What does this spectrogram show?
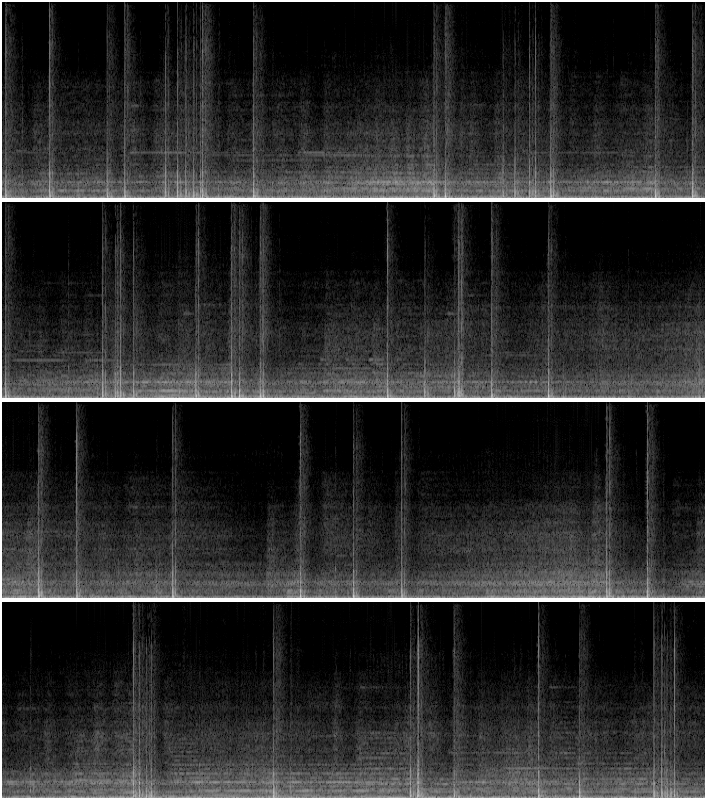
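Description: Aerial fireworks bursting in a dense series of sharp bangs, often several a second, with music playing underneath.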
